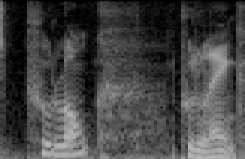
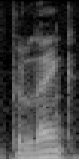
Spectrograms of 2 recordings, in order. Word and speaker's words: Poulenc: Moving on about 90 years ago, and Francis Poulenc, I should say, that's the proper pronunciation. Francis Poulenc, French composer.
